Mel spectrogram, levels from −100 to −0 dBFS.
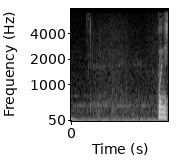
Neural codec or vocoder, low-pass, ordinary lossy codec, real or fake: none; 7.2 kHz; Opus, 64 kbps; real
